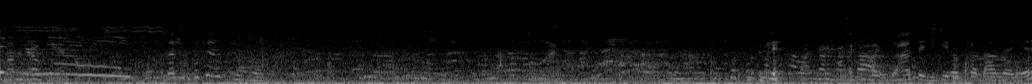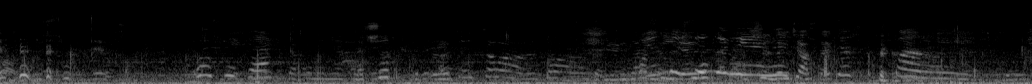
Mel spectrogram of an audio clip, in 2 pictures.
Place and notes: Reszel, Poland, at the castle
standing with my mkes at the castle...curious passangers...
12 August 2014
